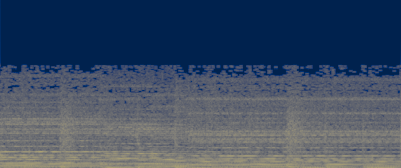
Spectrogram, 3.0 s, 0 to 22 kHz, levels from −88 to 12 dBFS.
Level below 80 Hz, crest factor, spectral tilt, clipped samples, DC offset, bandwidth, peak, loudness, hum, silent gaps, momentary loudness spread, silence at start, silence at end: -32 dBFS; 12 dB; -3 dB/octave; under 0.1%; under 0.1%; 13.5 kHz; -8 dBFS; -18 LUFS; none; none; 2 LU; 0 s; 0 s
